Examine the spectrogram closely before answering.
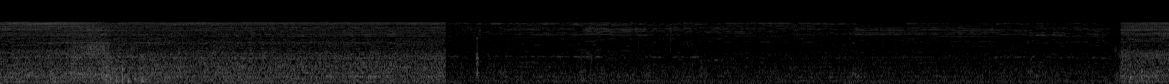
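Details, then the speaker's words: New-model Dollar Tree fan with factory grease removed, run about 20 minutes at three volts: steady high airy whir, pitch sagging as the dry, very hot motor slows and current rises; overheating motor slowing down, eventually melts. "hear it starting to slow down I should have gotten the tachometer out but I can hear it slowing down the current was going up"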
